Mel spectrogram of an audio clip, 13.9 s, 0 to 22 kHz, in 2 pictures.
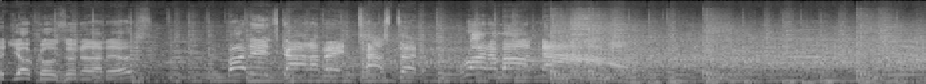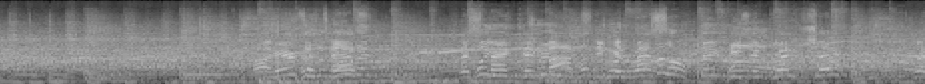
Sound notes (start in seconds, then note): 4.4 audience cheers; 4.4 upbeat music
